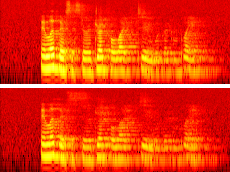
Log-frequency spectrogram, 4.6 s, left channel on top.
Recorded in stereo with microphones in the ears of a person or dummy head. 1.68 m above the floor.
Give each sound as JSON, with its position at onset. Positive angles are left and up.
{"t": 0.8, "sound": "a woman speaking", "side_deg": -5, "distance_m": 0.8}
